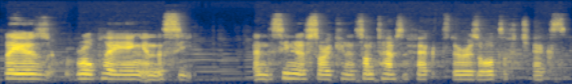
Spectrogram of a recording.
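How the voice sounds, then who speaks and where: A woman's voice: fairly low pitch, flat delivery, normal speed, poor audio. A woman doing casual, informal gameplay commentary on a livestream, with a self-deprecating streak. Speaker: game streamer. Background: game dialogue and music.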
